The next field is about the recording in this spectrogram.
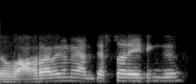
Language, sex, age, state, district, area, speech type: Telugu, male, 60+, Andhra Pradesh, East Godavari, urban, conversation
